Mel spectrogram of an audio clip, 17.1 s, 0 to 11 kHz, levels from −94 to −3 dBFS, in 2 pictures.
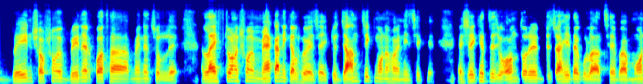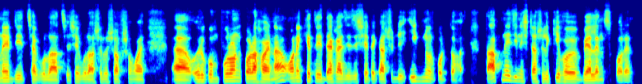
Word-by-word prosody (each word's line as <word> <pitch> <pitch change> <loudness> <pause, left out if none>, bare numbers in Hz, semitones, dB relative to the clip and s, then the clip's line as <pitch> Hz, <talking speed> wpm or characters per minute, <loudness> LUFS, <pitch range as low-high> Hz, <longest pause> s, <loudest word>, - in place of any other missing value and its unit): brain 125 +4 0
সবসময় 130 -2 -1
brain 115 +3 0
এর 135 - -2
কথা 125 0 +3 0.3
মেনে 120 +2 -5
চললে 105 -5 -5 0.5
life 130 +1 +7
টা - - -5
অনেক 145 0 0
সময় 145 -3 0
mechanical 135 -2 +5
হয়ে 100 -1 0
যায়। - - -3
একটু 115 - -9
যান্ত্রিক 140 +1 +4
মনে 120 -2 -1
হয় 105 -1 -2
নিজেকে। 95 - -12 0.4
এ - - -1
সেক্ষেত্রে 135 +2 -2
যে, 120 - -3
অন্তরের 125 0 -1
যে, - - -7
চাহিদা 115 +1 +3
গুলো 110 -1 +1
আছে - - -11
বা 100 - +5
মনের 125 +3 +2
যে, 120 - -4
ইচ্ছাগুলো 105 0 -5
আছে 95 0 -13
সেগুলো 115 0 -5
আসলে 110 +1 -11
সবসময় 110 -1 -3 0.4
আ - - +10 0.2
ঐরকম 130 +1 -3
পূরণ 145 0 +4
করা 120 -1 +7
হয় 110 -2 +6
না। - - +7 0.2
অনেক 135 +1 +1
ক্ষেত্রেই 135 -1 -2
দেখা 115 0 +5
যায় 115 - -13
যে, - - -8
সেটাকে - - -5
আসলে 115 +2 -12 0.2
ignore 140 -3 -8
করতে - - -7
হয়। - - -12 0.3
তো - - -18
আপনি 185 - -10
জিনিসটা 135 -2 -5
আসলে 120 -1 -7
কিভাবে 125 -3 0 0.2
balance 100 0 +2
করেন? - - -4
120 Hz, 205 wpm, -25 LUFS, 110-135 Hz, 0.5 s, আ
